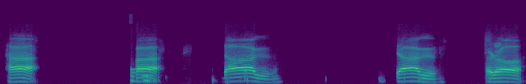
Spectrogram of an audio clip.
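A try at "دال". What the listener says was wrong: দাল আর জালটা আরেকটু টান হবে।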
